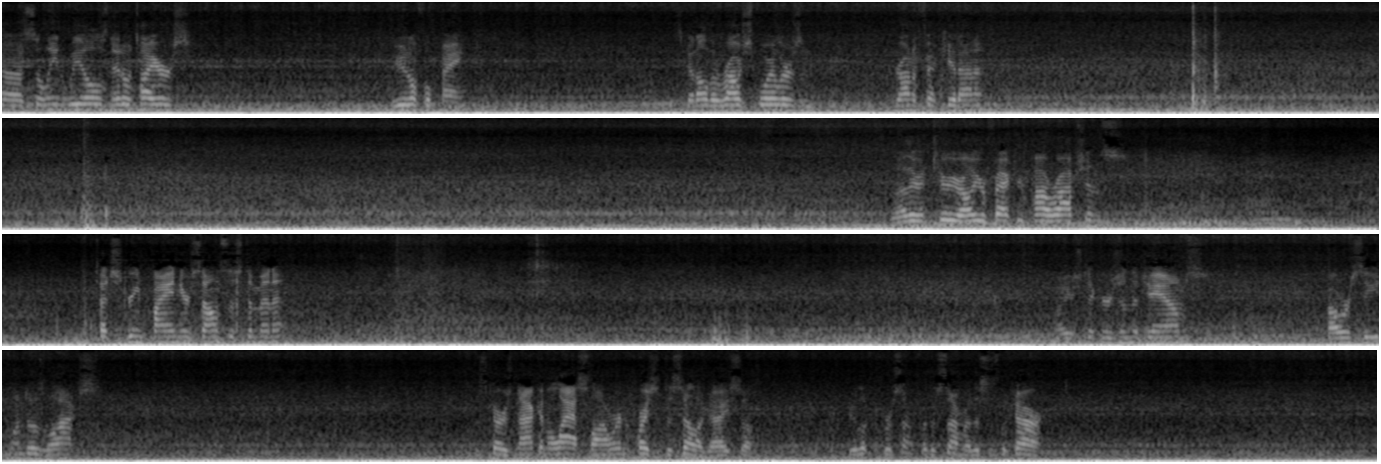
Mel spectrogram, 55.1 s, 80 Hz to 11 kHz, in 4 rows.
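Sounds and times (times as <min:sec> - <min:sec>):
car engine idling: 0:00.0 - 0:55.0.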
